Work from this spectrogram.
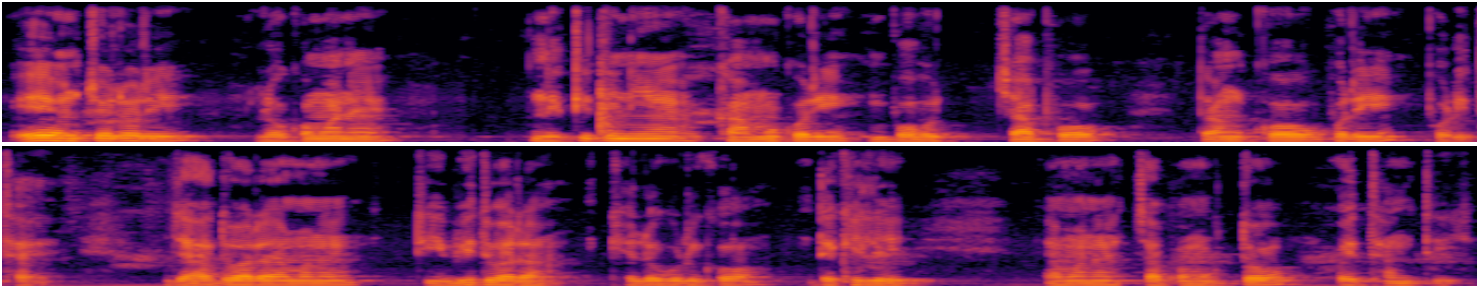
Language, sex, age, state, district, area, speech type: Odia, male, 18-30, Odisha, Boudh, rural, spontaneous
